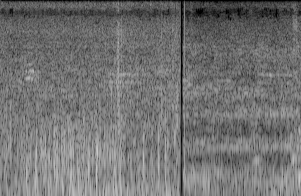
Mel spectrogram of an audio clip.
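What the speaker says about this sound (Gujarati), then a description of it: "મસ્ત પવન મસ્ત આવે" Wind blowing steadily outdoors, a broadband rushing roar with gusty low-end buffeting against the microphone, continuous through the moment with one brief dip, no talk over it.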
